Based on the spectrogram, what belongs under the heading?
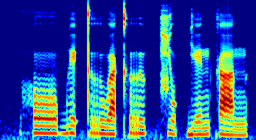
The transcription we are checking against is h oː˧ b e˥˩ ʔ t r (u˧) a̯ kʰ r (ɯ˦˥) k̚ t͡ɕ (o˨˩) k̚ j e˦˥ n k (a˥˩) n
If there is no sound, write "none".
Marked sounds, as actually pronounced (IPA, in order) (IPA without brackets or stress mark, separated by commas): u˩˦, ɯ˦˥, o˨˩, a˧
